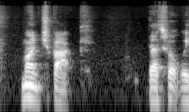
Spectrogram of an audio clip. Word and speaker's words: Munchbach: Today is with me is Erica Munchbach with When September Ends.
